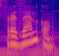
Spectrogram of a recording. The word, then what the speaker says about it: Фрезенко: вчора ще додав Фрейс Фрезенко, Знаєте такого чувака? Так, да, я послухала Нагло цей альбом. Знає. Фрезе, Фрезенко. Фрезе, Фрезенко. Фрезе, Фрезенко. Наголос на «е».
